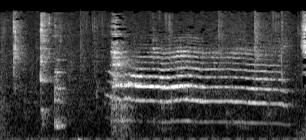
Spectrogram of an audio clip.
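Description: A house cat meows near the microphone, a drawn-out tonal cry with clear harmonics lasting about two seconds, following a few short vocal sounds in a kitchen setting.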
